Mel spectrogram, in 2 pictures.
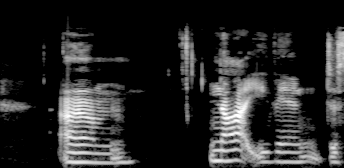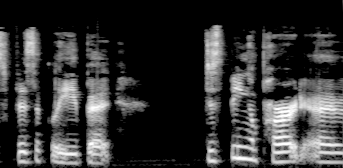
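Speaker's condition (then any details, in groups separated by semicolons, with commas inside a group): Cerebral palsy, spastic; able to speak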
